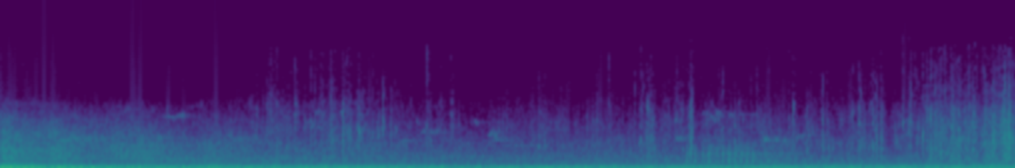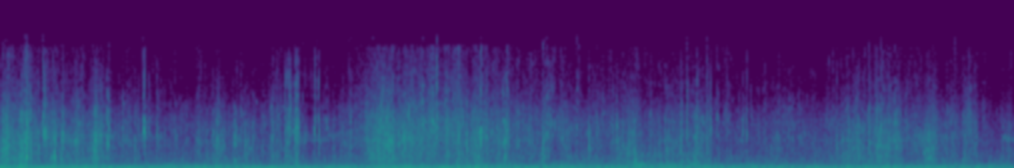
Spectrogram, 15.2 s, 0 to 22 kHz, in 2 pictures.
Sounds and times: longer close train rumbles and rattles past 0.0 - 6.7
Wind gust rustle the dry leaves 0.0 - 15.2
rain 0.0 - 15.2
traffic noise 1.2 - 15.2
Robins 3.1 - 15.2
woodpeckers 5.0 - 6.1
woodpeckers 7.6 - 14.9

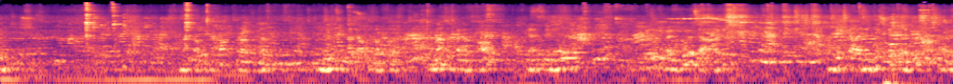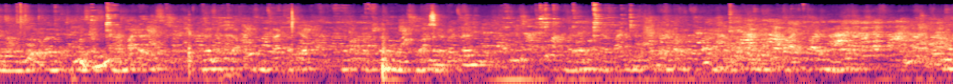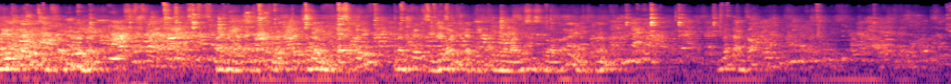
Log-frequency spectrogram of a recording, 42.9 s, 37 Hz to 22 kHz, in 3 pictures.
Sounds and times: people 0.0 - 42.8

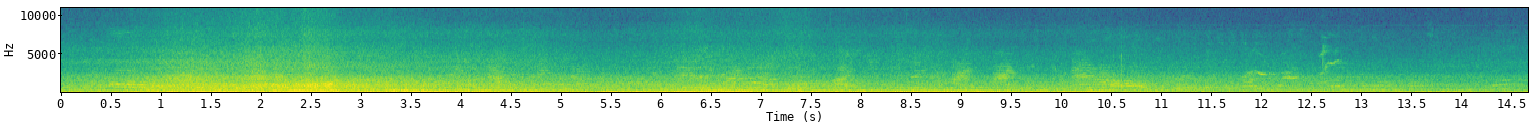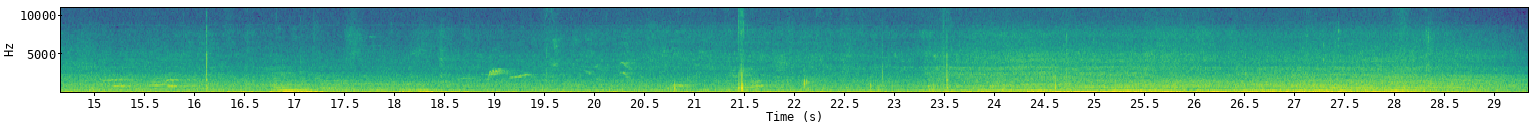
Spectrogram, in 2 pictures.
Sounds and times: cars 0.0 - 29.3
Children waiting outside are chatting 0.3 - 2.2
Children waiting outside are chatting 2.8 - 25.0
piano melody 9.6 - 20.7

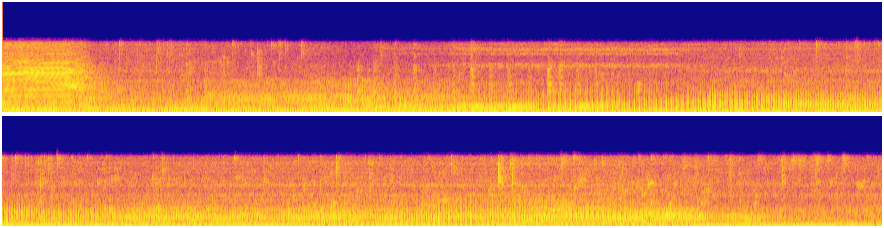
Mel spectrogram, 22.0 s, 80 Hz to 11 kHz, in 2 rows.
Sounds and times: water heater 0.0 - 22.0

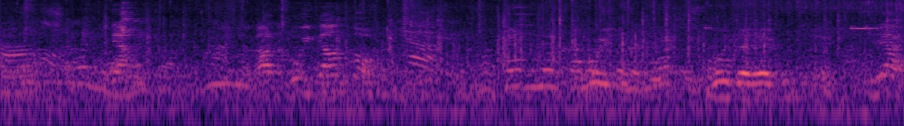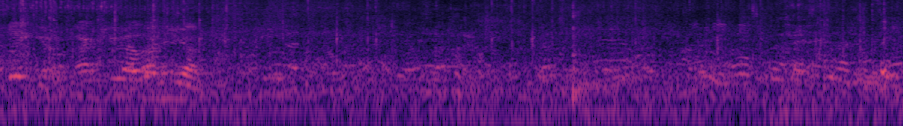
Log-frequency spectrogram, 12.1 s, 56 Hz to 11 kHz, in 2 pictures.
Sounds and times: People walking quietly 0.0 - 12.0

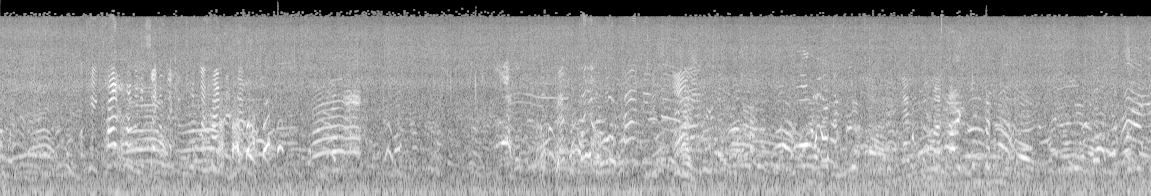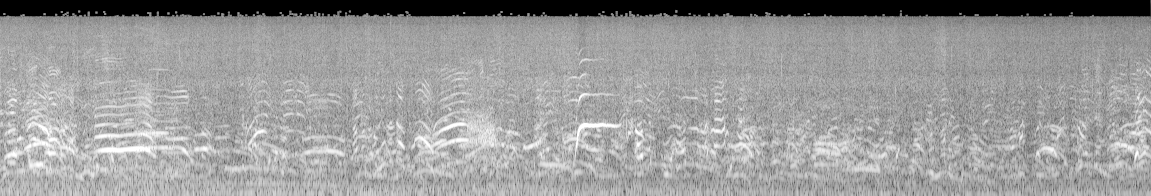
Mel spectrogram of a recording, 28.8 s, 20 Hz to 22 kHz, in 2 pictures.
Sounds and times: fountain 0.0 - 28.7

